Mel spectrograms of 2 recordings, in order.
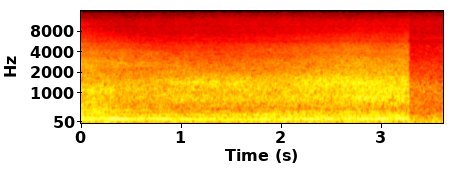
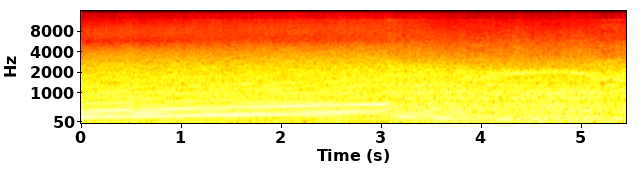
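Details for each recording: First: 1979 AMC Spirit AMX, 304 V8, driven on a new Brawler carb with mechanical secondaries, replacing the Jegs carb whose vacuum secondaries never opened: strong, smooth pull, clean even exhaust note dropping off on lift; normal acceleration, carb opening fully. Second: 1979 AMC Spirit AMX, 304 V8, on a road drive, filmed by a camera: pitch climbs, drops and rises under throttle with no deeper intake roar; vacuum secondaries not opening at all, power only from primaries.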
